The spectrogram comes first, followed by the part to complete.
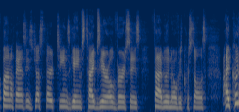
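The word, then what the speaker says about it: Type-0: I keep saying typo. I know it's type zero. I apologize for that. I apologize for that. I always pronounce my zeros as O's.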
